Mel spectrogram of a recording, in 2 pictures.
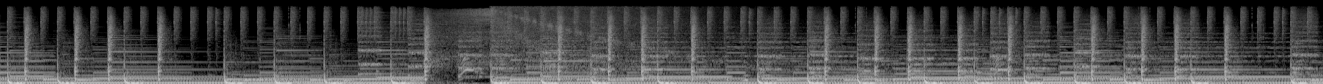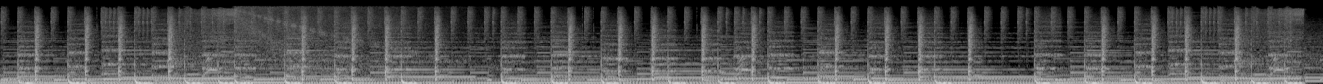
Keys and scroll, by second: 4.2 super+t, 4.2 super+e, 26.1 super+t.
